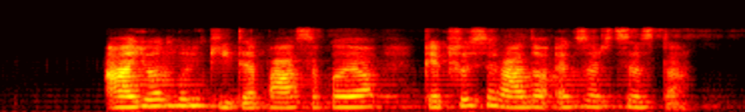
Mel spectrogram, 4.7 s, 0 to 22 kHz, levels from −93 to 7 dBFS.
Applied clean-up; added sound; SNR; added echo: neural separator model SepFormer DNS4.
